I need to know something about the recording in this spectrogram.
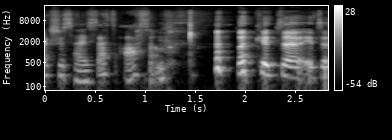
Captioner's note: laughs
